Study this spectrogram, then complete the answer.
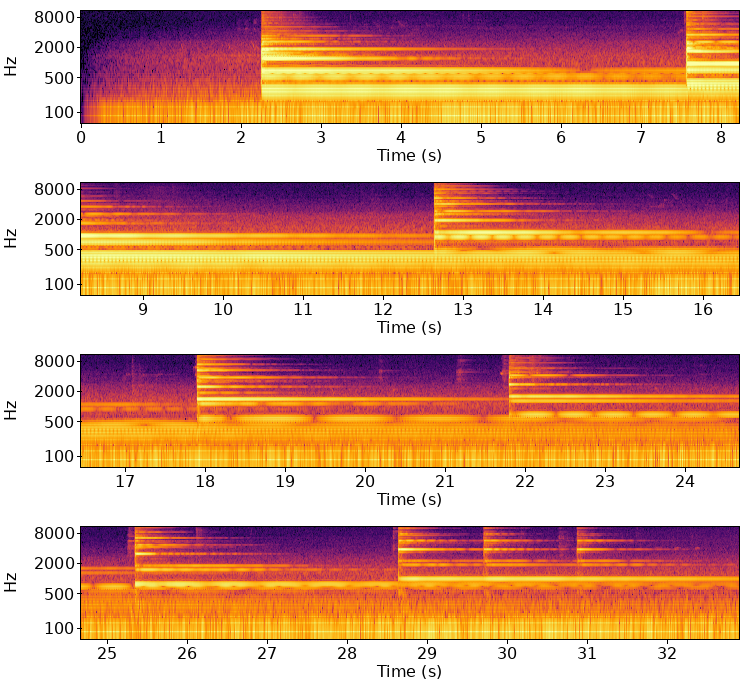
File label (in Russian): Колокольные звоны, Водосвятный перезвон; Колокольные звоны Татарстанской митрополии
